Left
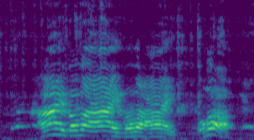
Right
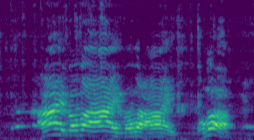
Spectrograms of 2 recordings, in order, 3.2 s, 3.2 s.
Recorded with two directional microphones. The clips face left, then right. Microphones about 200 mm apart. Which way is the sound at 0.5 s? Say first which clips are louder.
Left 1 dB; 30° left (ahead or behind).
